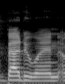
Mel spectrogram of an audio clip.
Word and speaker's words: Bedouin: It is Bedouin, according to Bedouin. – Wikipedia. – Bedouins. – Bedouin. – My mistake.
